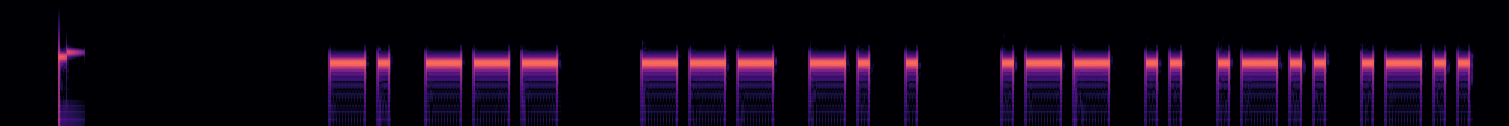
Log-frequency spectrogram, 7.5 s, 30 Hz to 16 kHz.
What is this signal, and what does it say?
Morse code, heard as a keyed tone, about 20 wpm, 700 Hz. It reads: NO ONE WILL
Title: Sentences from Top 100 Words and Abbreviations 20wpm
